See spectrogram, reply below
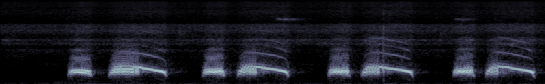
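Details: Luring wild birds with a decoy spotted dove, which gives a steady series of paired coos, a short note then a longer falling one, repeated about once a second.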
